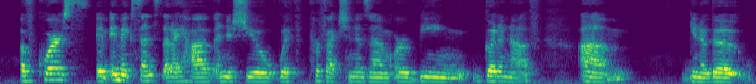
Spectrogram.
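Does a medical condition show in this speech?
No.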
